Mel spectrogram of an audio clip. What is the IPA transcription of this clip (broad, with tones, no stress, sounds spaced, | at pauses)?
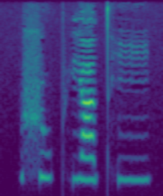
ʂ u˥ pʰ j ä˥ t̪ʰ i˥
